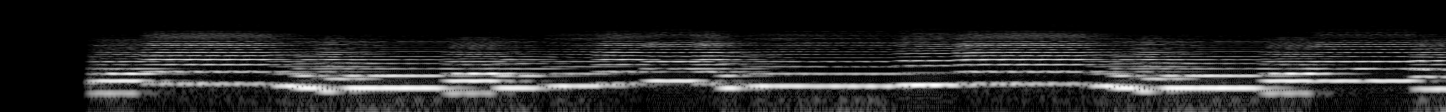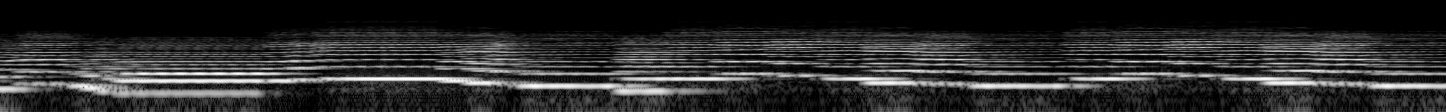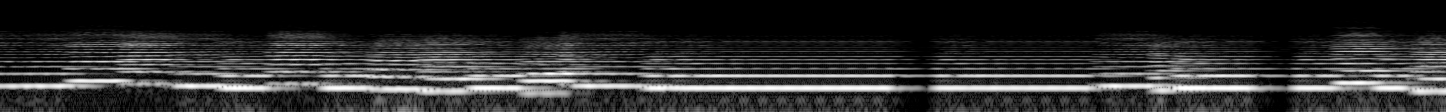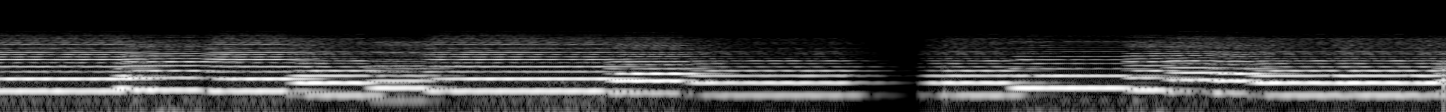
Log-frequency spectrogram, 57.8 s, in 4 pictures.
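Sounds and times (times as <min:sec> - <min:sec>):
cello concerto in B minor: 0:00.9 - 0:57.8.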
